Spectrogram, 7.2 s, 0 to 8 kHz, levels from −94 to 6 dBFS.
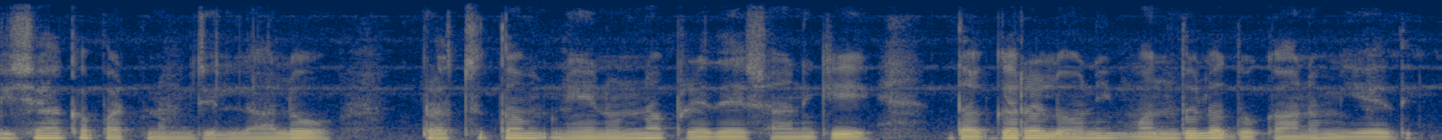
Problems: constant background noise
